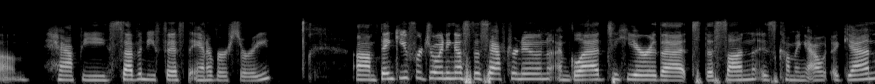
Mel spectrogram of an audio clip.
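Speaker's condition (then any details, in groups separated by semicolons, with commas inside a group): No condition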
